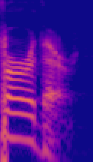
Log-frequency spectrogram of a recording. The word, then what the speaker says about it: further: Okay, that word further. So he gives two examples to further illustrate the idea. So you didn't quite pronounce that TH sound clearly.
